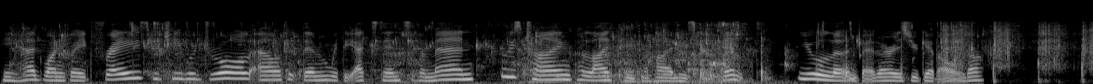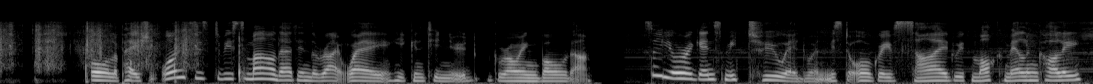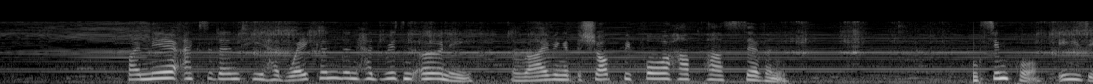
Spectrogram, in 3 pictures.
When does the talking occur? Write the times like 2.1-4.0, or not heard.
0.0-9.8, 11.8-21.8, 23.1-29.8, 31.6-32.7.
